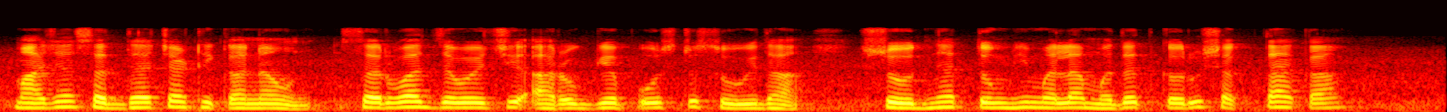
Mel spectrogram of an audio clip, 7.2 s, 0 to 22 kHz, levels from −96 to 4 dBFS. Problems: none marked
